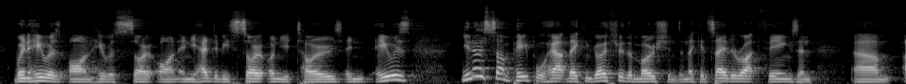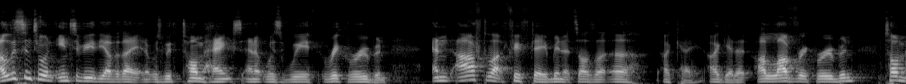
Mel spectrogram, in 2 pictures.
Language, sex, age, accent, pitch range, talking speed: English, male, 20-39, Australian, 120-150 Hz, 255 wpm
